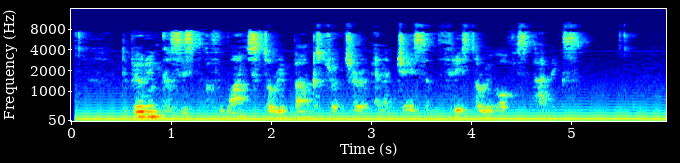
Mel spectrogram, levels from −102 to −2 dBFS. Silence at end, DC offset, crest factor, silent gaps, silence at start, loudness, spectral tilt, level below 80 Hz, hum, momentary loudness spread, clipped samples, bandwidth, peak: 0 s; under 0.1%; 22 dB; none; 0.05 s; -34 LUFS; -4.5 dB/octave; -48 dBFS; none; 16 LU; under 0.1%; 10 kHz; -12 dBFS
